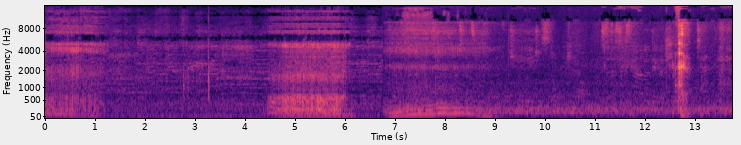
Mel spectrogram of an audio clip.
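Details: Adult man (a dad) snoring near a baby: loud, rough, low snores with snorts on each breath in, over music and background noise.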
